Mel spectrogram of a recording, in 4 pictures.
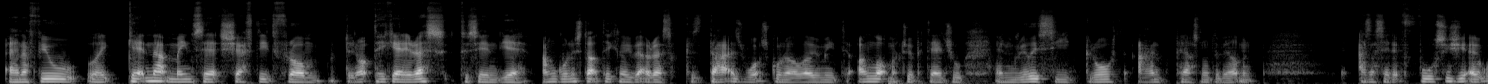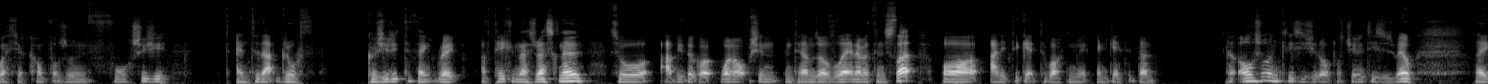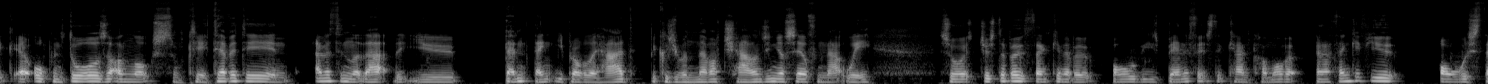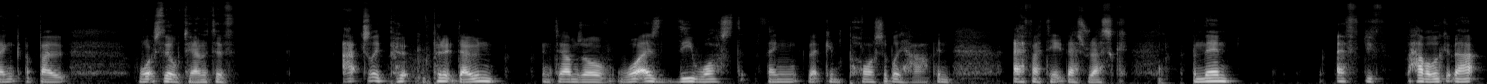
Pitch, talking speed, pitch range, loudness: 125 Hz, 190 wpm, 115-140 Hz, -24 LUFS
